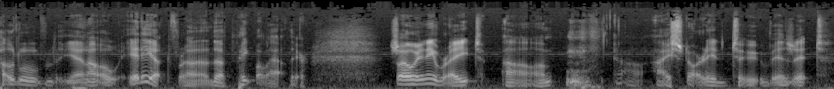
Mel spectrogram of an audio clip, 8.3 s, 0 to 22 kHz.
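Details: Adult man with adductor spasmodic dysphonia, onset around 1999-2000: laryngeal spasms make his vocal folds slam together and not release, so speaking takes more effort; treated with botulinum toxin injections; adductor spasmodic dysphonia.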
